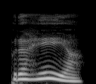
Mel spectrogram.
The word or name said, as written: ಪ್ರಹೇಯ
